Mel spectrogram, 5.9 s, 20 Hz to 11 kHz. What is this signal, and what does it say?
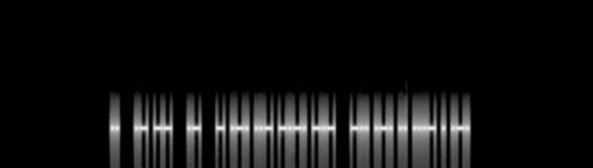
Morse code, heard as a keyed tone, about 50 wpm, 700 Hz. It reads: I AM A TRUCK DRIVER
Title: Common QSO Phrases Encore 50wpm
